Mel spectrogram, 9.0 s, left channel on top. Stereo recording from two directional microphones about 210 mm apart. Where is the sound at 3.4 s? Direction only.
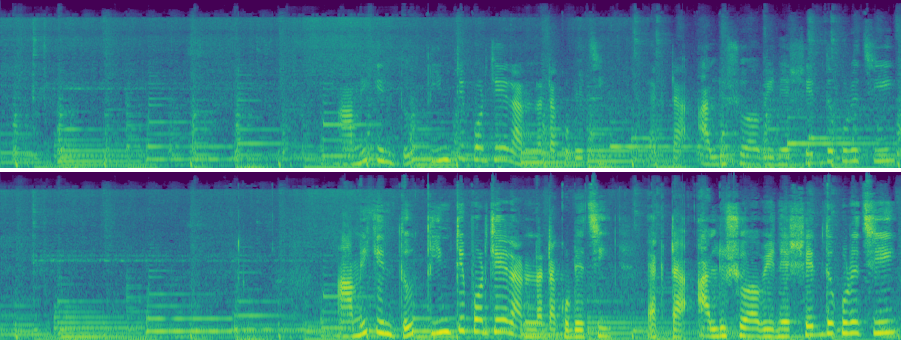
35° right (ahead or behind).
